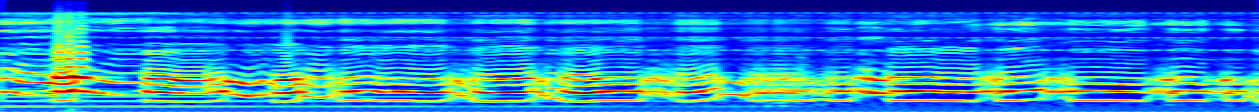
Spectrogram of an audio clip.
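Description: A man's wordless wailing vocal, his pitch swooping up and down again and again in a howl-like run, over a held low keyboard note that stops about four seconds in.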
